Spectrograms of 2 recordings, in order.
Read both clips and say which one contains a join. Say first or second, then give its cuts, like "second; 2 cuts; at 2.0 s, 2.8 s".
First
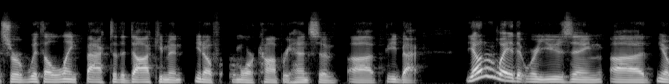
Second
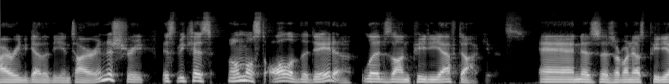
second; 1 cut; at 1.6 s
